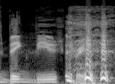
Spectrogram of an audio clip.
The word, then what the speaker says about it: Big Butte Creek: There is an actual place called, the correct pronunciation is Big Butte Creek, but we prefer to call it Big Butt Creek.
